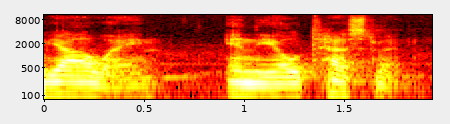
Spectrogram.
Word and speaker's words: Yahweh: God has one name and the cor correct pronunciation is Yahweh but English speakers kindly say Yahweh so in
